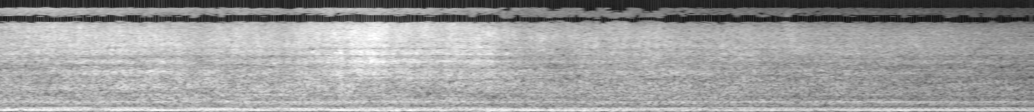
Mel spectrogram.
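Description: Diesel commuter rail locomotive's engine drone with rail noise as the train pulls away, a steady low hum fading slowly as it recedes. A brief hissing swell comes about four seconds in.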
